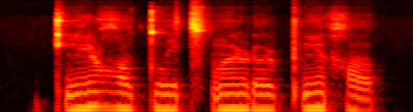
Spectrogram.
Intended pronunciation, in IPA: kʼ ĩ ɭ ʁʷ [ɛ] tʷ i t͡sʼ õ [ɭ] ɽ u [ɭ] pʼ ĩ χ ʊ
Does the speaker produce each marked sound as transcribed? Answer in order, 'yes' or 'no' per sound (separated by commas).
no, yes, yes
